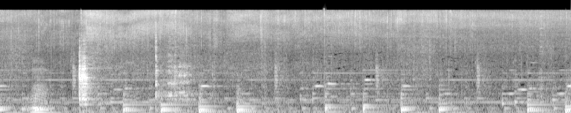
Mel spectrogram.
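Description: Pork sausage patties and eggs sizzling on a hot flat griddle, with a metal spatula scraping and tapping the griddle surface as the patties are turned; a sharp clack about a second in.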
